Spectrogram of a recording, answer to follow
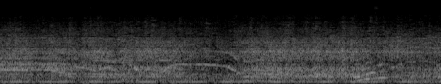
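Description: Studio audience and contestants applauding, a steady wash of clapping with scattered voices, heard through a television's speaker.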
